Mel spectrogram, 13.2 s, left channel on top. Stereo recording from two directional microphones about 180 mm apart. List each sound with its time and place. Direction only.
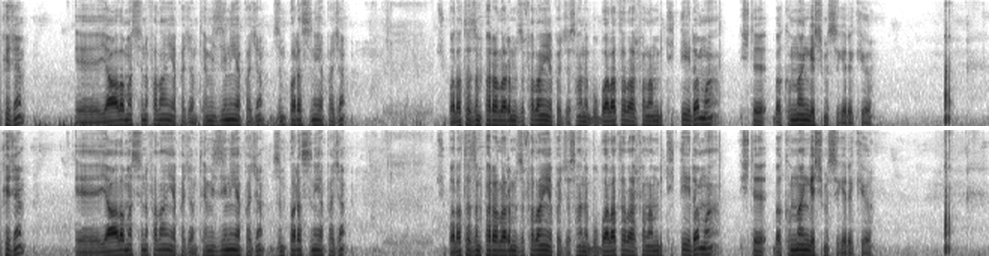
0.0 s speech: centre (ahead or behind)
5.8 s speech: 5° left (ahead or behind)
